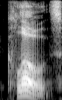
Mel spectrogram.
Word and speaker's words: clothes: Most people are just going to use the pronunciation CLOSE as a verb.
